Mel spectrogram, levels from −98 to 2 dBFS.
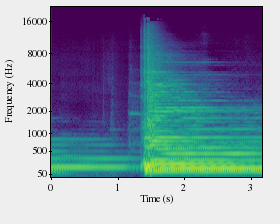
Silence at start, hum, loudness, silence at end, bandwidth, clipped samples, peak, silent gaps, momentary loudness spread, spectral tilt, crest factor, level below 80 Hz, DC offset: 0 s; none; -16 LUFS; 0 s; 13.5 kHz; under 0.1%; 0 dBFS; none; 17 LU; -7 dB/octave; 16 dB; -48 dBFS; under 0.1%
